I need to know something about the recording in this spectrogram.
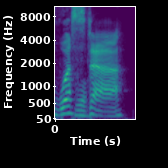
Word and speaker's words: Worcester: face wasta what is westa I'm sure it's Worcester which is spelled like Worcester worship there's ours and C's in there but we drop them all and just a-l-l-i-t-e-r-a-t-e-s and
